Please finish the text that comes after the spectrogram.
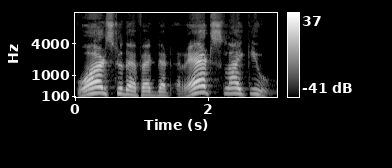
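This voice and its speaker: Older male commentator, slow and emphatic, lively swooping pitch, profane and furious. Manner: slow, deliberate phrasing with stressed words. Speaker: channel editor giving commentary. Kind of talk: personal political monologue.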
